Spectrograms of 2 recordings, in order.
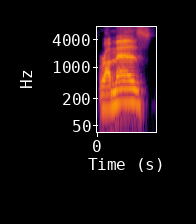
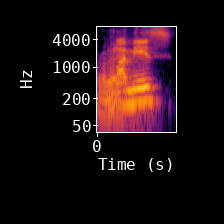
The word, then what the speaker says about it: Ramez: It's Ramez, not Ramiz, just so everybody knows, because that's what I've been calling him for the last 20 minutes.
